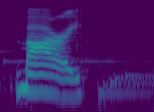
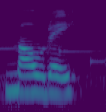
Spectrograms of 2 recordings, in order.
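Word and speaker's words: Māori: or european people who I used to say my Maori Mari and that's not correct it is moldy um and learning to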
